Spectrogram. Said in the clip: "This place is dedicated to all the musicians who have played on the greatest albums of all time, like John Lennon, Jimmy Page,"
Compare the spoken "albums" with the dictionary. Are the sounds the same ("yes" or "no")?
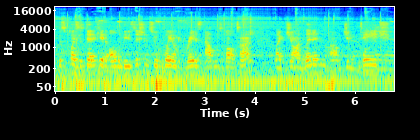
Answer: yes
